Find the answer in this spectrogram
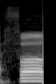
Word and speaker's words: pho: pronouncing wrong possibly yeah pho like you know you like stub your foot you're like it's kind of like that it's not o it doesn't have a long o um let's see huh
